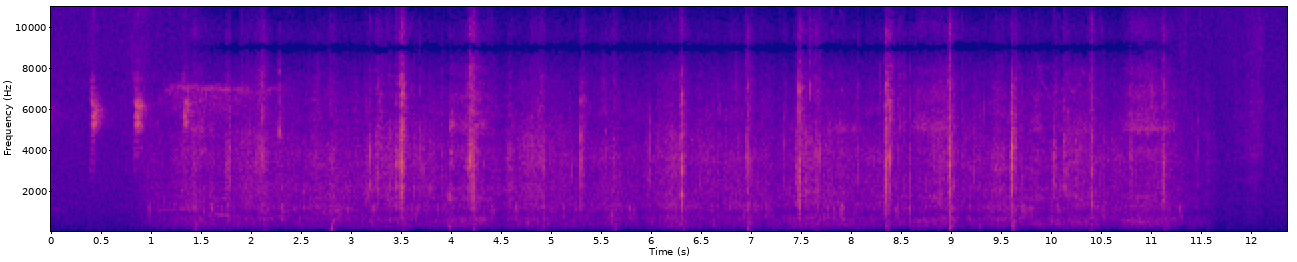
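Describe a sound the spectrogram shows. Footsteps crunch over dry leaves and grass.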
